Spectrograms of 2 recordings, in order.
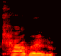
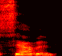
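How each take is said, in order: First: The word begins with a k sound. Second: The word begins with an s sound. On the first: The speaker calls it right. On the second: The speaker calls it wrong.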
